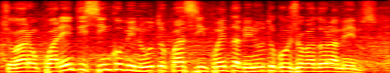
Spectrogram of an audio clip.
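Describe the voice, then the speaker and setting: A man with a fairly high pitch speaks at a fairly quick pace, his loudness very even and his pitch varying in an ordinary way, over noticeable background noise. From Uruguay. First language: Spanish (speaking Portuguese). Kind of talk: panel debate.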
